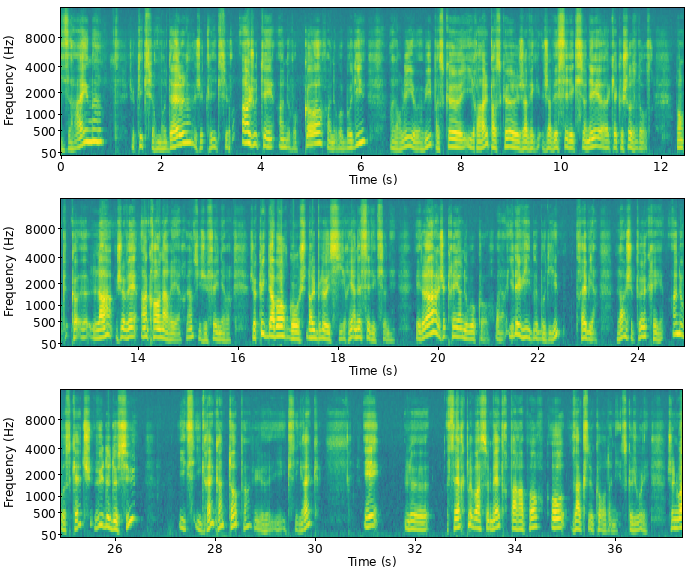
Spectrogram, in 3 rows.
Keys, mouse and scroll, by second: 1.5 click, 4.5 click, 8.6 click, 10.0 click, 14.0 click, 17.0 click, 20.0 click, 24.6 click, 26.8 click, 30.7 click.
